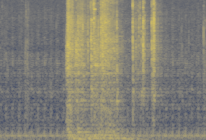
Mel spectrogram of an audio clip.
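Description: A gun rattles and clacks as it is picked up.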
